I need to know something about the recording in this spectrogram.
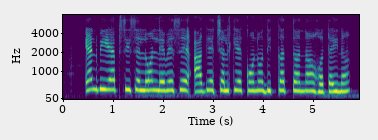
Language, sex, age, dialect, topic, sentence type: Magahi, female, 25-30, Western, banking, question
